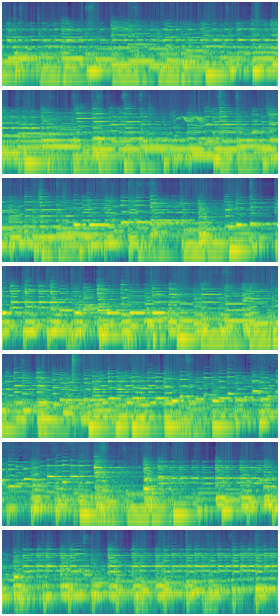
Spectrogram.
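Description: Instrumental duo of plucked upright double bass and electric keyboard playing together, the keyboard holding long sustained notes over the bass line.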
